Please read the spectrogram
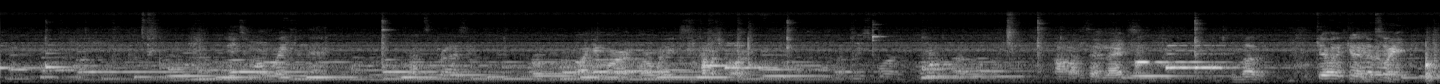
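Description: A tune of held notes at changing pitches, a few notes a second with a short break about nine seconds in, over faint ticking, played as the weight-driven homemade clock mechanism runs after its weights are let go.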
